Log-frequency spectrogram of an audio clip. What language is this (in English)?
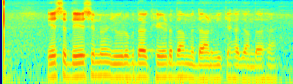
Punjabi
